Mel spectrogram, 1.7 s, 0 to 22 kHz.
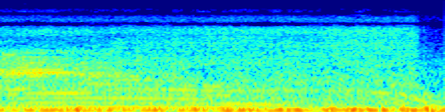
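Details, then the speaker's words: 2010 Chrysler Sebring after window regulator replacement, ignition in position two: smooth, steady motor whir at even pitch as the glass travels, ending in a soft stop; power window works normally. "check our back window see if it works okay it works all right let's try this work okay"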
